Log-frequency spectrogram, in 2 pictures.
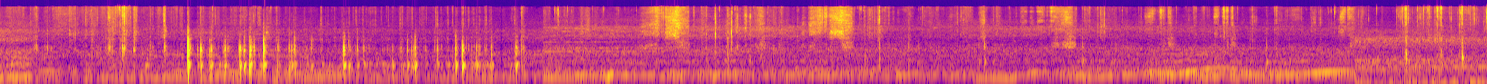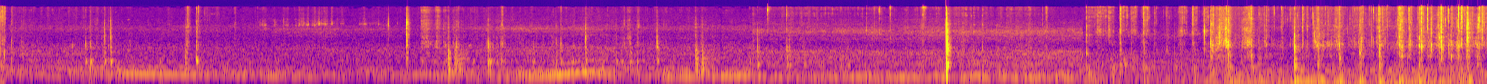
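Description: Hands stretching and squeezing white fluffy slime, with soft crackling and small sticky pops; later a spoon stirs a wet slime mixture in a glass bowl, the crackling louder and denser near the end. One sharp tap stands out about two-thirds through.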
